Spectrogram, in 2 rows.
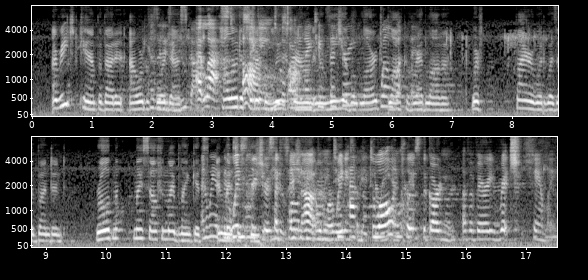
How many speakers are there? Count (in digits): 3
